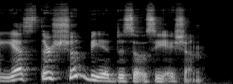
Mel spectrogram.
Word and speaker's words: dissociation: there should be a dissociation it's sometimes commonly mispronounced disassociation which soapbox it's technically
